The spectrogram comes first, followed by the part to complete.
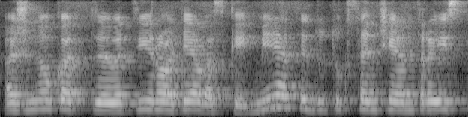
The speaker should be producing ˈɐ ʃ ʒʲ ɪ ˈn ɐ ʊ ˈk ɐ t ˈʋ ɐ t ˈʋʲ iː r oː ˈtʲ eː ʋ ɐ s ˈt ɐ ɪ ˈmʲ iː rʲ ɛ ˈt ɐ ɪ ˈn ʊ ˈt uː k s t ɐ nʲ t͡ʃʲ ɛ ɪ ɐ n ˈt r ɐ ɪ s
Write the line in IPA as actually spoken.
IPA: ˈɐ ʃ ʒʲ ɪ ˈn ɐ ʊ ˈk ɐ t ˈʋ ɐ t ˈʋʲ iː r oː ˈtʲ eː ʋ ɐ s ˈk ɐ ɪ ˈmʲ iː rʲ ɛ ˈt ɐ ɪ ˈd ʊ ˈt uː k s t ɐ nʲ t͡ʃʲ ɛ ɪ ɐ n ˈt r ɐ ɪ s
